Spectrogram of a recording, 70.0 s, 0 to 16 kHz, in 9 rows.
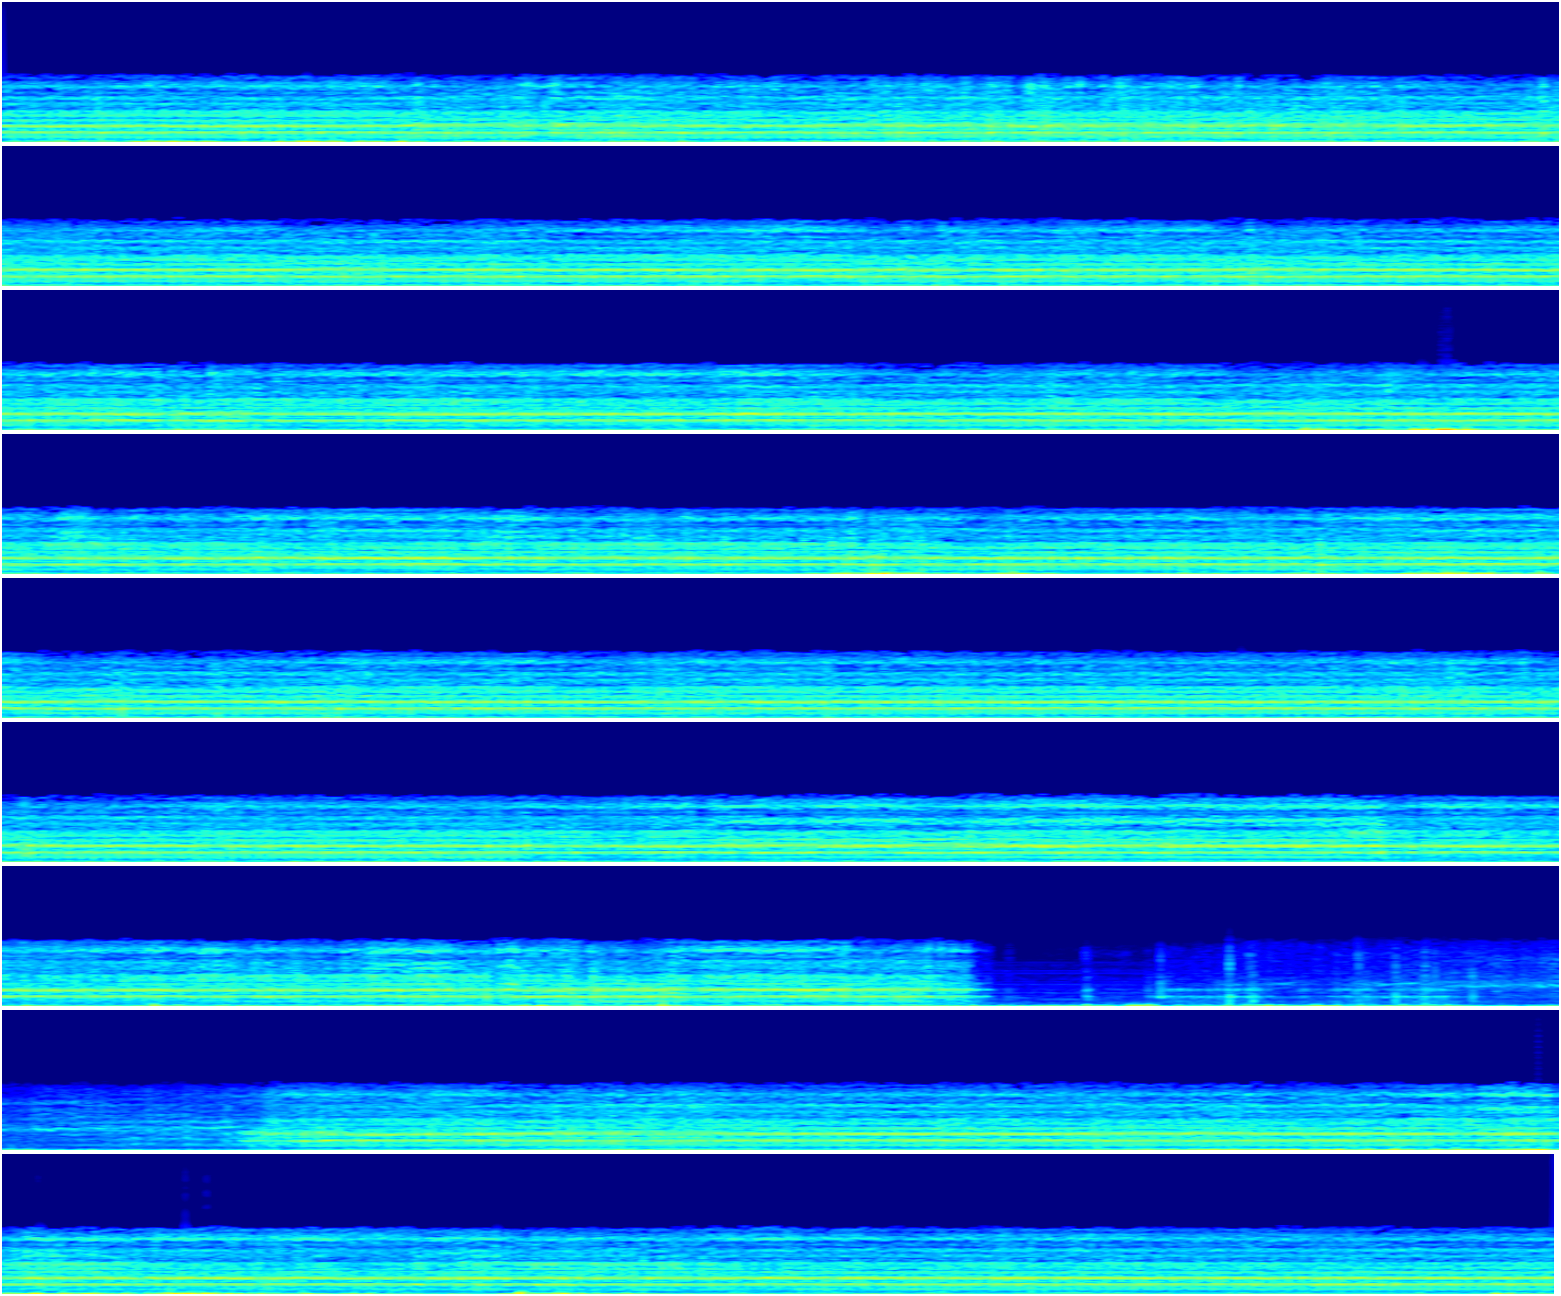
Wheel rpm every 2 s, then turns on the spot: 160, 160, 160, 160, 160, 160, 160, 160, 160, 160, 160, 160, 160, 160, 160, 160, 160, 160, 160, 160, 160, 160, 160, 160, 160, 130, 20, 10, 140, 160, 160, 160, 160, 160, 160.
52-54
